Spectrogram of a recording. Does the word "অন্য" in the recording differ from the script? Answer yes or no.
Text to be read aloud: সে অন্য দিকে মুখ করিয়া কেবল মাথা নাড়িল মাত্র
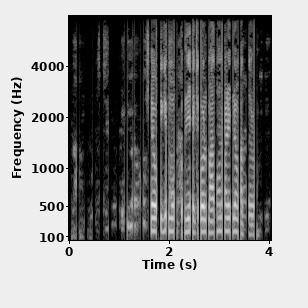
yes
